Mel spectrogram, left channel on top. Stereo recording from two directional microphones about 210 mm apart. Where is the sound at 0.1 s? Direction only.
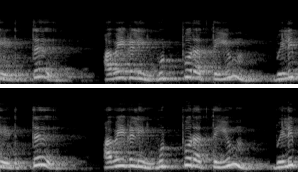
50° right (ahead or behind).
